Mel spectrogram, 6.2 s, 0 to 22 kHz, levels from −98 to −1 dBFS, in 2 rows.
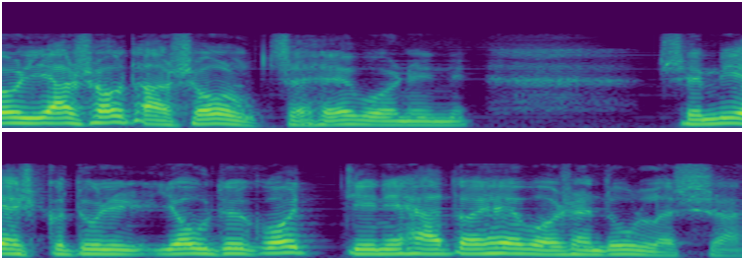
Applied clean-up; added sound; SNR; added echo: neural mask model DeepFilterNet 3.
